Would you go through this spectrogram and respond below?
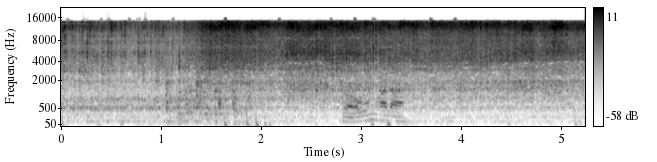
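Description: Potatoes sauté and steam in a skillet, a steady broad sizzle and hiss that swells after the first second and runs loud and close throughout, while someone talks briefly over it.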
